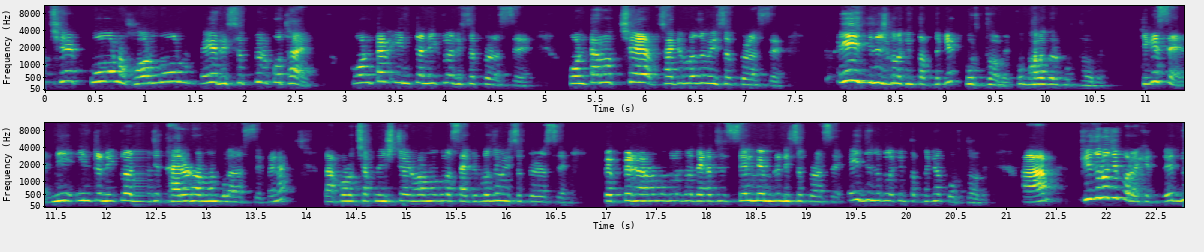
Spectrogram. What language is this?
Turkish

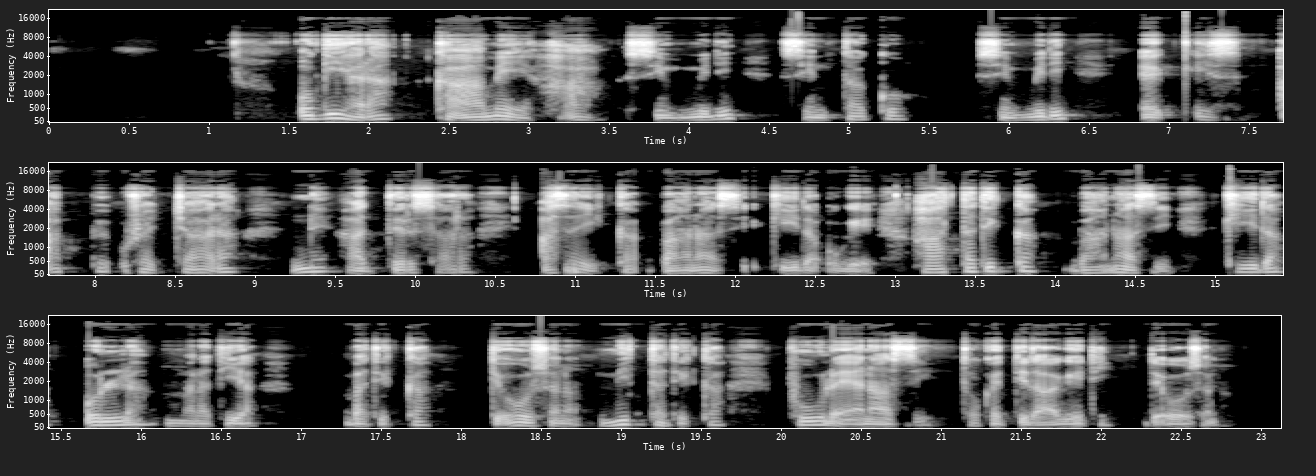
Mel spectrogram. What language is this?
Wolaytta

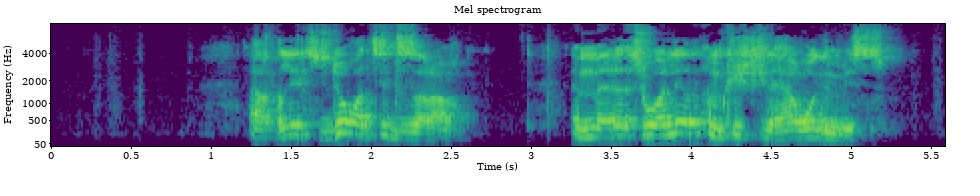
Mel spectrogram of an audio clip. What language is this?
Kabyle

